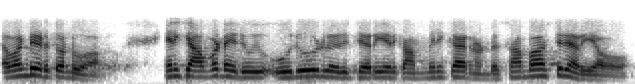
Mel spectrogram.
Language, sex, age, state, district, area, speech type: Malayalam, male, 18-30, Kerala, Idukki, rural, conversation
